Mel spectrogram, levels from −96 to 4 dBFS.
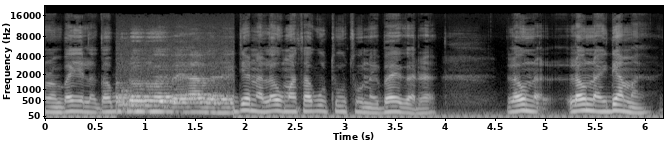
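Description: Speech recording with a switch to a distant microphone from 0.71 to 1.88 s, just before "na lau matagu tutunai". The sound turns suddenly hollow, thin and roomy, with room noise roughly 25 dB below the speech, at much the same level, likely because the close mic dropped out.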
